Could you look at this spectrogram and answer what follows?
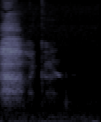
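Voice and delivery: breathy whispered oh my God; exhausted whisper after a sigh; whispered relief. Real, not acted. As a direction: let it out on a sigh, voiceless.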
